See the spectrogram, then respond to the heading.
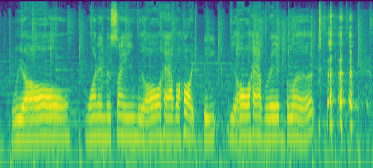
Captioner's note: laughing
